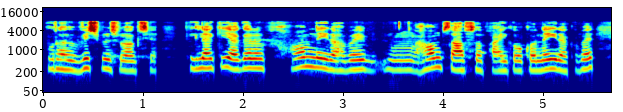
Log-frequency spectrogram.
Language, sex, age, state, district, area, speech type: Maithili, female, 18-30, Bihar, Muzaffarpur, rural, spontaneous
